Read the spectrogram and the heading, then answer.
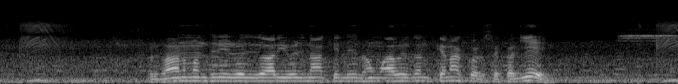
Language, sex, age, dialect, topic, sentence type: Maithili, male, 60-100, Bajjika, banking, question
